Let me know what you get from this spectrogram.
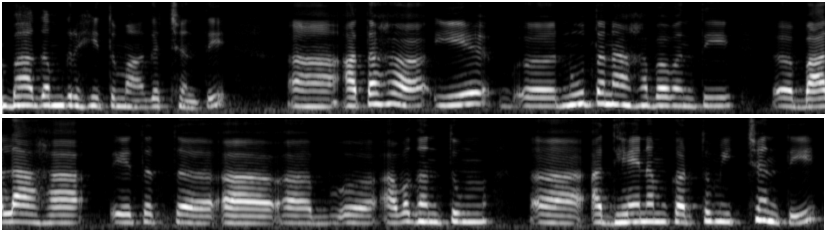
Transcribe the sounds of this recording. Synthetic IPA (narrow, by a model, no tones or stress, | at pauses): bʱaːɡɐmɡɾɪɦit̪umaːɡɐt͡ʃːʰɐnt̪i | ɐt̪ɐɦɐeːnuːt̪ɐnaːɦɐ̆bʱɐʋɐnt̪i | baːlaːɦɐ | eːt̪ɐt̪ | ɐʋɐɡɐnt̪um | ɐd̪ʱjɐjɐnɐmkɐɾt̪umit͡ʃːt͡ʃʰʃʰɐnt̪i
